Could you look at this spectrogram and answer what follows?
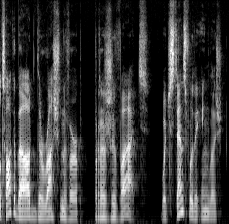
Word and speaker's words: проживать: Today we'll talk about the Russian verb проживать, which stands for the English to live. Проживать has three syllables, про, which is actually pronounced as pra, жи, and вать. The stress falls on the last syllable.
